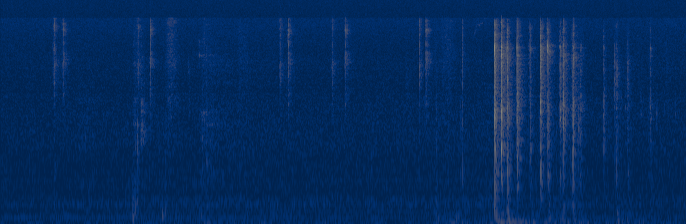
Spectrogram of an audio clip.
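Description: Faint typing on a computer keyboard: a few scattered keystrokes, then a quick run of keys about six seconds in.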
